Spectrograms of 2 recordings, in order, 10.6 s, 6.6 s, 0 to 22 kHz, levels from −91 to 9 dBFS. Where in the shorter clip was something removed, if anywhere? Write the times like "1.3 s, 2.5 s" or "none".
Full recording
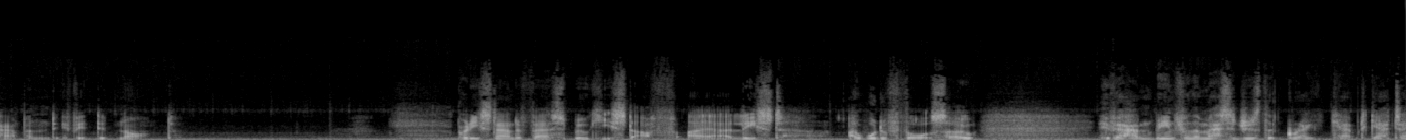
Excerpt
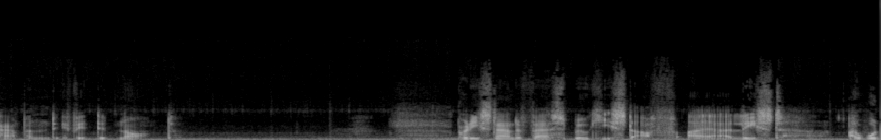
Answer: none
